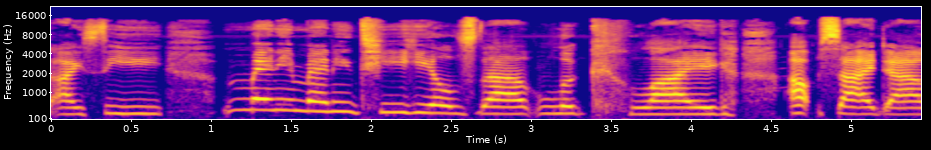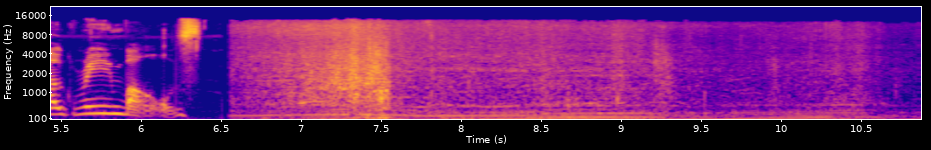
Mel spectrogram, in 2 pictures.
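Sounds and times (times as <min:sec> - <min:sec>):
speech: 0:00.0 - 0:06.5
sports car engine labouring uphill: 0:06.6 - 0:10.8.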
